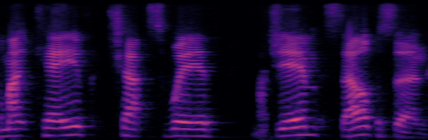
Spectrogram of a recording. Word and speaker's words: Salveson: I've kind of always said it's Salveson, like in this quick way, but it's Scandinavian and it's Salveson, I think, if you pronounce it properly.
